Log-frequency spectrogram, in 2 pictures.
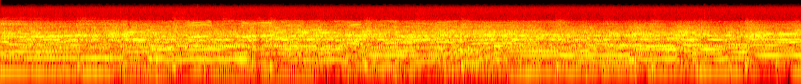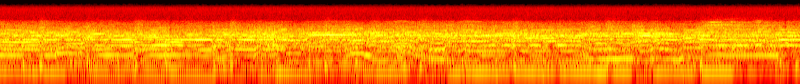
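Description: Live punk rock band playing an instrumental stretch between sung lines, led by a single-cutaway Les Paul-style electric guitar over bass and drums. It is loud and continuous.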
